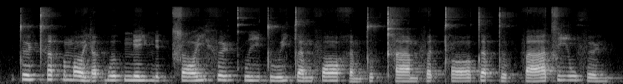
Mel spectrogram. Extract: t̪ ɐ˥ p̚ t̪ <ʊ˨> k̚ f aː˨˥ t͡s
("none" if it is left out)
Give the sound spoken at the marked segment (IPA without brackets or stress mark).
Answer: ʊ˨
